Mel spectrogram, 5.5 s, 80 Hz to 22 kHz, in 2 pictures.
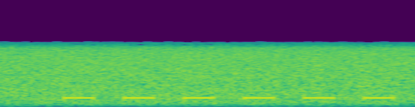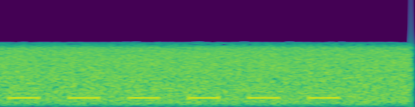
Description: Telephone call progress tone (single-tone plan, as in most of Europe), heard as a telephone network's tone, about 420 Hz, 0.2 s on and 0.2 s off, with phone line noise. Congestion tone.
